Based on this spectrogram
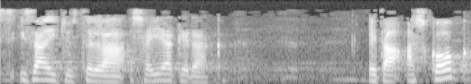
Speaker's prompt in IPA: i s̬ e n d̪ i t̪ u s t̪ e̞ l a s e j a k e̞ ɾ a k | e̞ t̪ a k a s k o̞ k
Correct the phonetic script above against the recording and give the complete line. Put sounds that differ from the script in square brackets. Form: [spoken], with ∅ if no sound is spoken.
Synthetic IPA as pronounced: i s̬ [a] n d̪ i t̪ u s t̪ e̞ l a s [a] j a k e̞ ɾ a k | e̞ t̪ a [ʔ] a s k o̞ k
